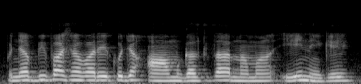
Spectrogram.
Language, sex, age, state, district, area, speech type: Punjabi, male, 30-45, Punjab, Mansa, urban, spontaneous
